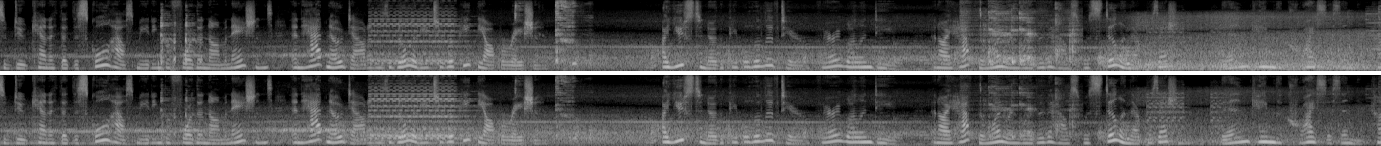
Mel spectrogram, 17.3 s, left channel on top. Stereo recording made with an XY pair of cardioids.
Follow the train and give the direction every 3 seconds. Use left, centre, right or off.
right, right, right, centre, left, left.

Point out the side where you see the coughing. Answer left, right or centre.
left.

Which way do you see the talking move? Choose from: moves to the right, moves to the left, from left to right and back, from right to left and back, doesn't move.
doesn't move.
